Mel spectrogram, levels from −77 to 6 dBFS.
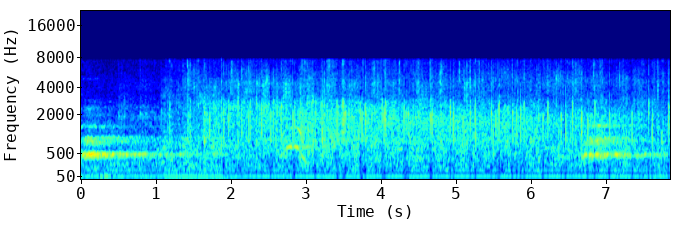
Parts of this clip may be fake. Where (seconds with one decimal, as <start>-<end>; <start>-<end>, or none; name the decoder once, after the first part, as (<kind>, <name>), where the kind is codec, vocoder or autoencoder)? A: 0.0-1.1 (vocoder, BigVGAN v2); 1.9-4.6; 7.5-7.9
